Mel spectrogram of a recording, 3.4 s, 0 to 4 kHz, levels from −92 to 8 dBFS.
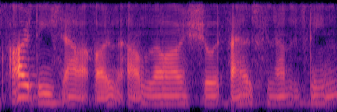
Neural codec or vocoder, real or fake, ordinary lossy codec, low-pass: codec, 24 kHz, 0.9 kbps, WavTokenizer, small release; fake; Opus, 64 kbps; 3.6 kHz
